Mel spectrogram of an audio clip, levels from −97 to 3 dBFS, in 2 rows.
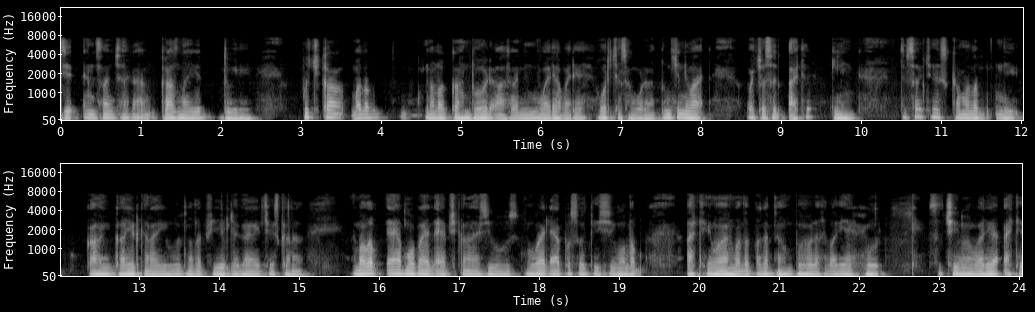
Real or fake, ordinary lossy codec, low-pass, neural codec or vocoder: fake; none; 7.2 kHz; codec, 16 kHz, 2 kbps, FreqCodec, larger model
